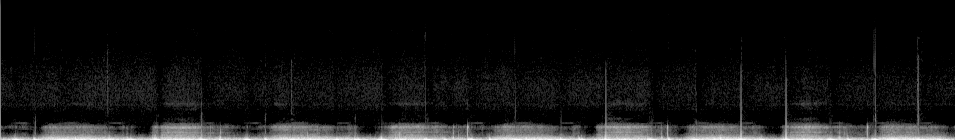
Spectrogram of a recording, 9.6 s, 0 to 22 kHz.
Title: Heartbeat sound at long breathhold (10 lead).-subjB1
